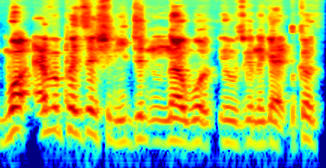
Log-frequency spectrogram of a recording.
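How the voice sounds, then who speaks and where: A man's voice: medium pitch, quick pace, a bit bright. A man chatting enthusiastically about football, repeating himself. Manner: enthusiastic, repetitive. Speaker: panel guest. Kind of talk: casual chat.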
